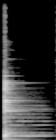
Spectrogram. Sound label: BELLS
